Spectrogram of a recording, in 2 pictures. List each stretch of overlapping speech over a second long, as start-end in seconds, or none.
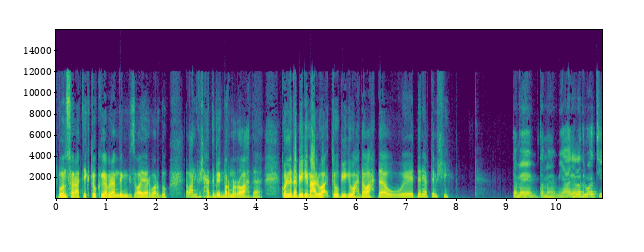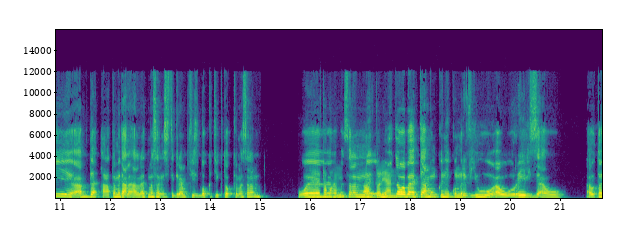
16.0-17.8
